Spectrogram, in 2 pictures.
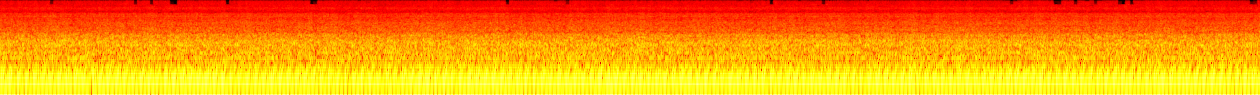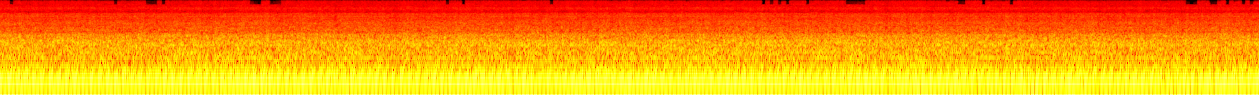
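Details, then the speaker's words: Craftsman lawn mower engine during tune-up, oil filled, three primes, original spark plug refitted; loud steady drone with faint irregular pops about two per second, still popping with either plug, cause unconfirmed. "You know, I don't remember the popping with the other spark plug. Let's pop that other spark plug back in and see if it still pops."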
